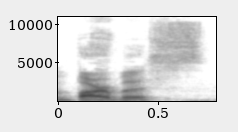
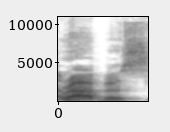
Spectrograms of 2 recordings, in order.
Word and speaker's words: Brabus: It's a Barbus. Yeah, Brabus.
